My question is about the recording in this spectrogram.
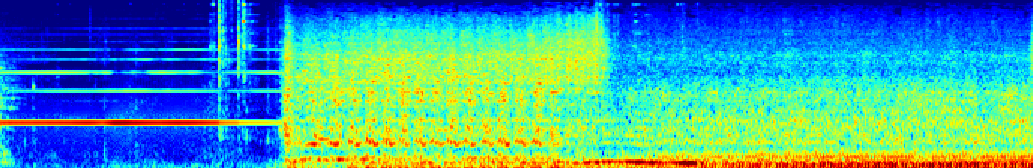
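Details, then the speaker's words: Squarebody diesel truck with dual tanks: a short key chime, then the engine fires right up and settles into a steady, even idle clatter with good oil pressure; a healthy start. "fires right up got good oil pressure"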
